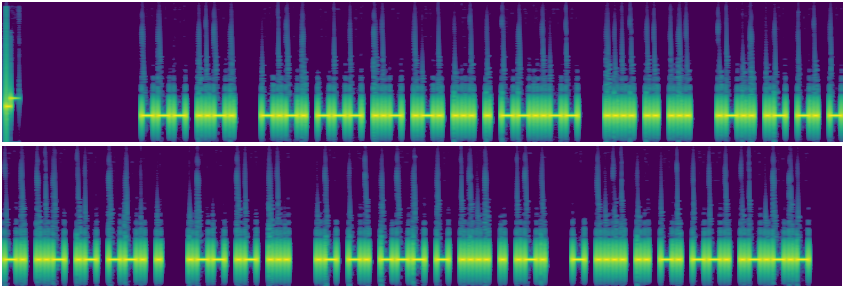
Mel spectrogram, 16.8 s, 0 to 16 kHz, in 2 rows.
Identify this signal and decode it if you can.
Morse code, heard as a keyed tone, about 30 wpm, 700 Hz. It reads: OF COURSE, HIS LANGUAGE WAS ANOTHER THING.
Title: Sentences from Top 1000 Words - Review Part 3 - 30wpm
